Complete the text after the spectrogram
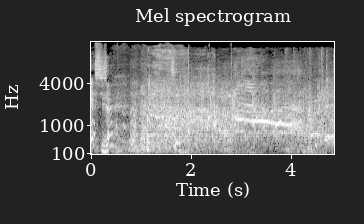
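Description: A middle-aged woman laughs loudly.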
